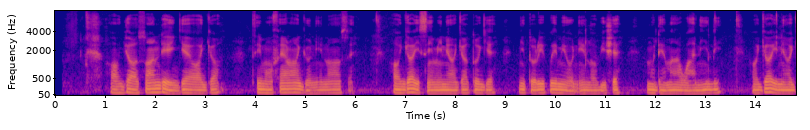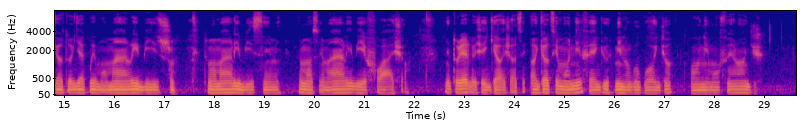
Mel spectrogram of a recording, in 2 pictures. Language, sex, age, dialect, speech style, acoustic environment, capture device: Yoruba, male, 25-34, Nigeria - Lagos Yoruba, happy, silence, mobile / Linux / Chrome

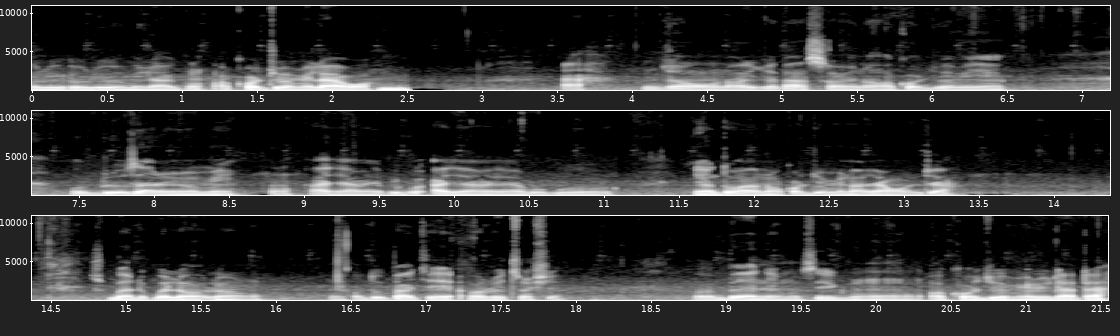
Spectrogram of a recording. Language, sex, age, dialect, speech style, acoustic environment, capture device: Yoruba, male, 25-34, Nigeria - Ijebu, excited; happy, appliances, mobile / Linux / Chrome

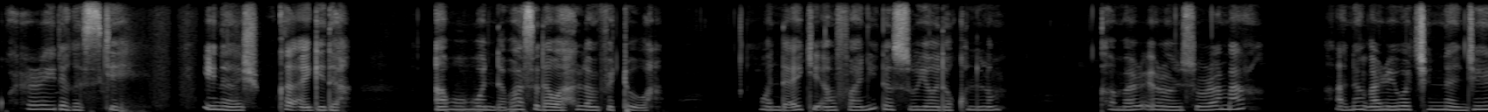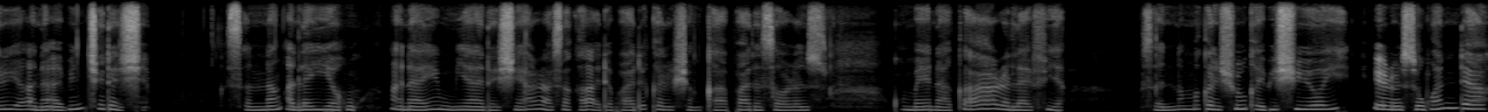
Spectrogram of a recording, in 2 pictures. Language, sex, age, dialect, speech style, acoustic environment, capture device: Hausa, female, 25-34, Nigeria - Kano, focused, silence, mobile / Linux / Chrome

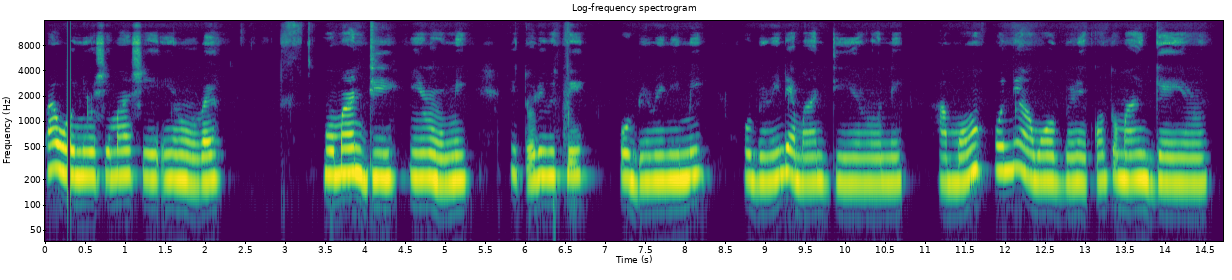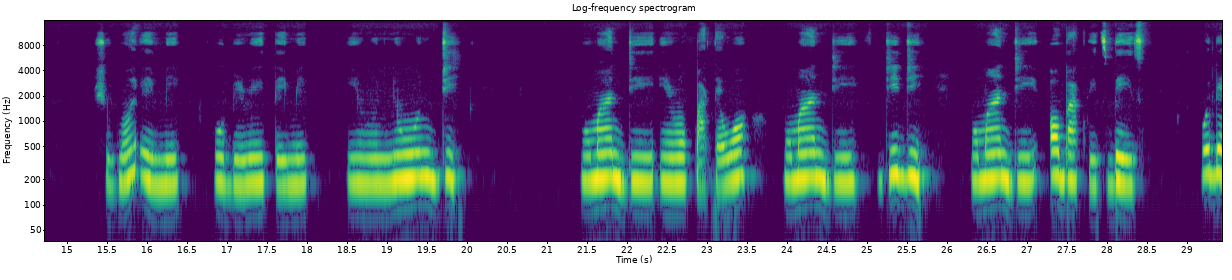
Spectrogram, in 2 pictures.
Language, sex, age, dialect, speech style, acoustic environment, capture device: Yoruba, female, 18-24, Nigeria - Lagos Yoruba, relaxed; focused, people talking; nature, mobile / Linux / Chrome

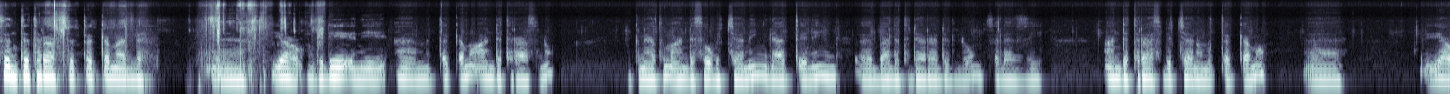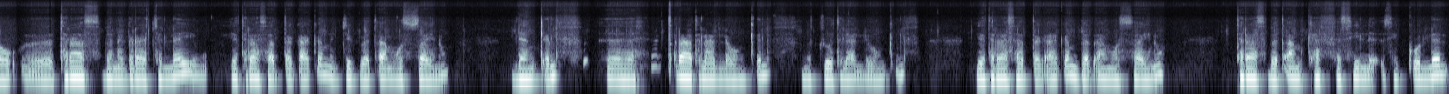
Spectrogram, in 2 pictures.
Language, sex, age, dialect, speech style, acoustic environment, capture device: Amharic, male, 25-34, Ethiopia - Addis Ababa, relaxed; happy; excited; focused, silence, mobile / Linux / Chrome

